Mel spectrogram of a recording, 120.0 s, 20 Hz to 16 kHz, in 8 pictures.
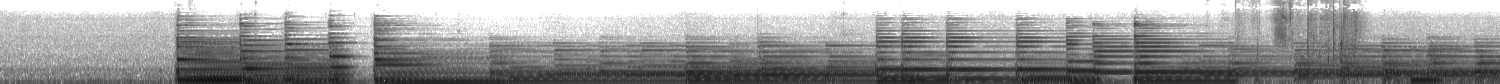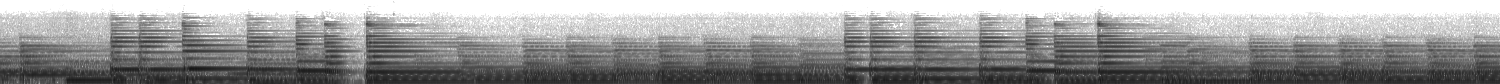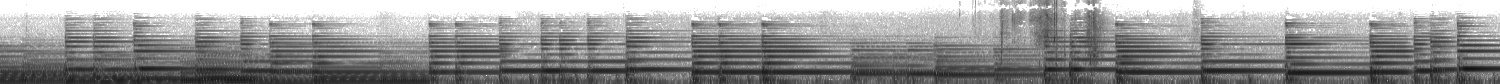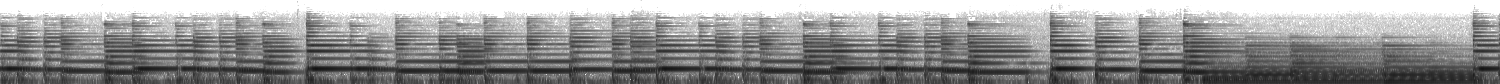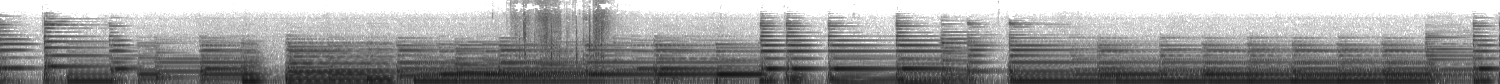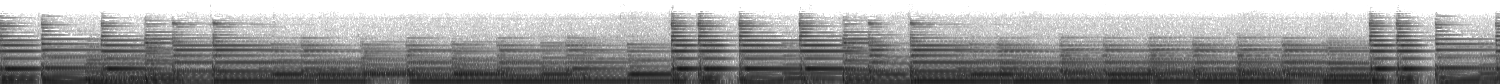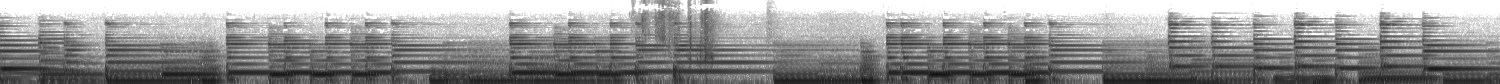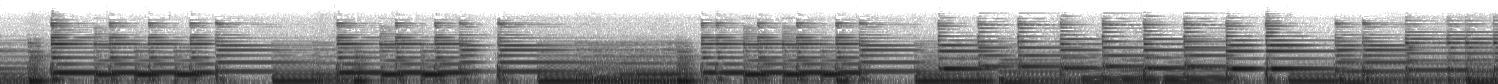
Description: Soprano 1Download Soprano 1 Rehearsal Track
2-Still-I-Rise-Soprano-1.mp3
